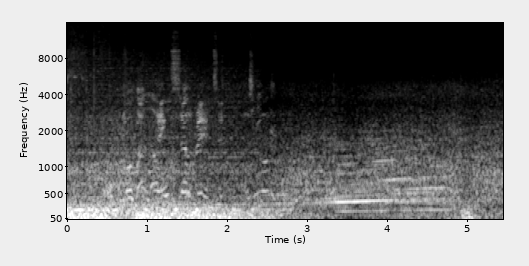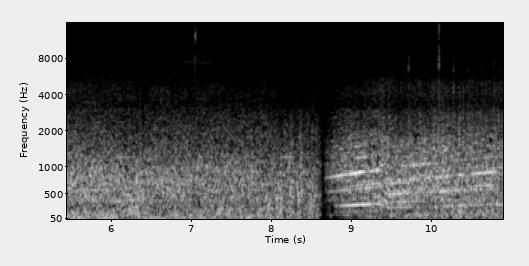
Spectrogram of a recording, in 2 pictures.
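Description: Lamborghini Huracán's V10 engine heard from inside the cabin. It runs loud for the first couple of seconds, then settles lower, and its note climbs in pitch as the car accelerates, twice. The sound cuts out briefly near the end.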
